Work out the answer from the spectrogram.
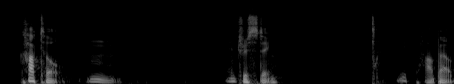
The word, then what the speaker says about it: Cato: Oh, English, it's fine to say Cato. Latin pronunciation is Cato.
